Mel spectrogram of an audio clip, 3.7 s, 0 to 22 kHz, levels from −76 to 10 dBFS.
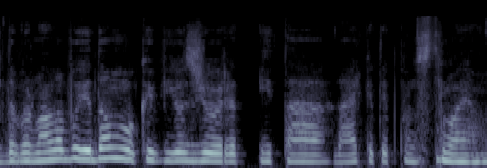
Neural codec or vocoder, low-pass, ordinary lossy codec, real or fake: vocoder, 44.1 kHz, 128 mel bands, Pupu-Vocoder; 14.4 kHz; AAC, 48 kbps; fake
